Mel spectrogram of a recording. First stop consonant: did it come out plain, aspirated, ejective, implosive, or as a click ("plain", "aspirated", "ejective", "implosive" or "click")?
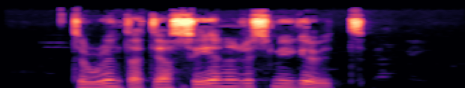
aspirated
